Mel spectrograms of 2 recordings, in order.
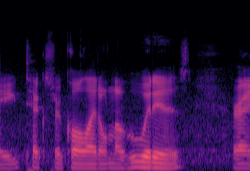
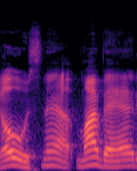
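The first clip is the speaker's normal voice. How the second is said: higher, louder caught-out apology; caller apologizing; 5 semitones higher, 9 dB louder, slower than usual. Retold or imitated. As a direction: play the caller caught out, loud and high.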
